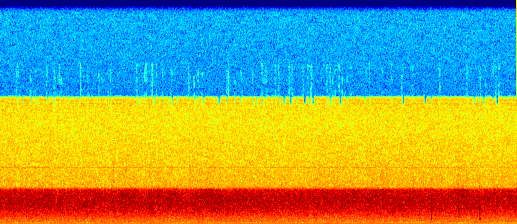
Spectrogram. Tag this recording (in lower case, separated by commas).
television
